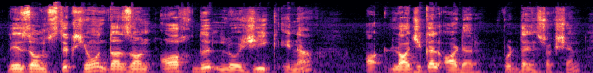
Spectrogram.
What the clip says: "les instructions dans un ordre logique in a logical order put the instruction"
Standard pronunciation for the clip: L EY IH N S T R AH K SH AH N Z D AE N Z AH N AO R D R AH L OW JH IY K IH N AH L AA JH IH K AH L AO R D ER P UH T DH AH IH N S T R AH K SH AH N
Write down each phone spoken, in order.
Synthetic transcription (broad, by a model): L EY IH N S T AH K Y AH D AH Z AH N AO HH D AH L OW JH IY K IH N AH L AA JH IH K AH L AO R D ER P UH T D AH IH N S T R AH K SH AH N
